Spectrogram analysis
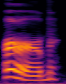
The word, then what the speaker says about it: herb: aluminum and don't forget herb British speakers pronounce the h but Americans often drop it so many examples okay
